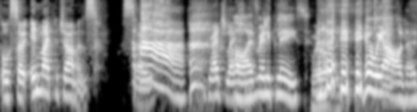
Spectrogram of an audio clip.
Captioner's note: laughs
